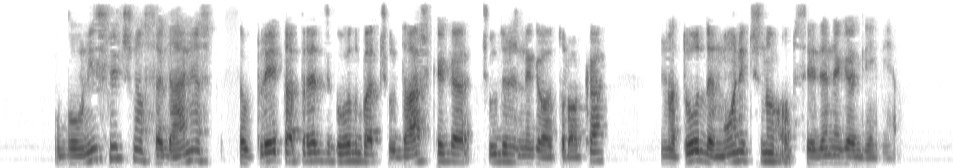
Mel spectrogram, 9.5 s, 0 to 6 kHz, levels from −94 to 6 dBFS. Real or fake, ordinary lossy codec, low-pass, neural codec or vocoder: fake; MP3, 32 kbps; 5.4 kHz; codec, 16 kHz, 4 kbps, X-Codec, HuBERT features, trained on general audio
